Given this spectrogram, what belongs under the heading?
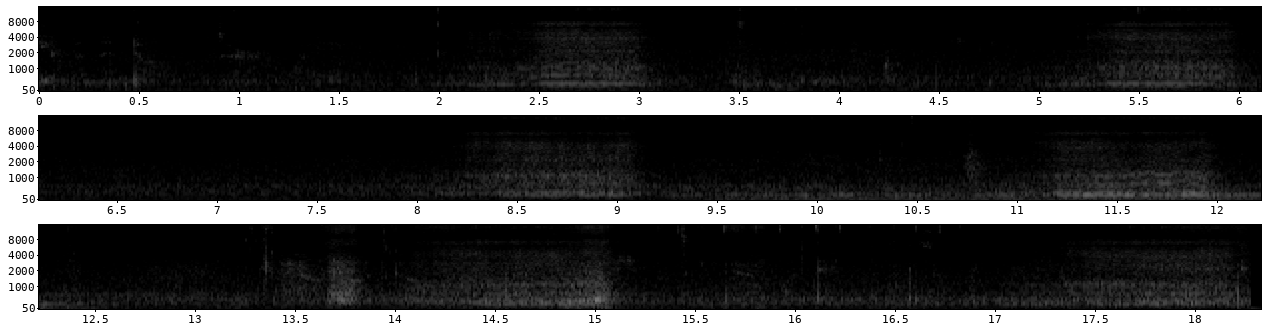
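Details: Mother snoring in sleep: slow, regular rattling snores about one every three seconds over quiet room noise; ordinary snoring.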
